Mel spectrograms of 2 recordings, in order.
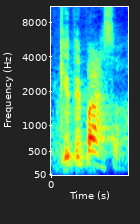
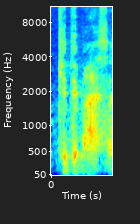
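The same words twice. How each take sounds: First: Much higher, cartoonish question; high mock voice. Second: Lower, softer grumble; gruff Aristotle. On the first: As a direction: squeak out a puzzled question. Acted dialogue of philosophers. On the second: Acted. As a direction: grumble it back down low. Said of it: "le dice Aristóteles".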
